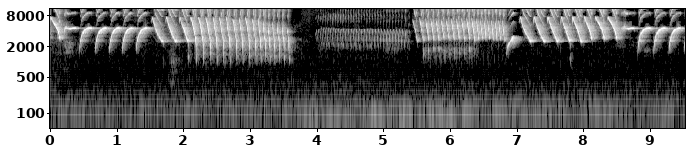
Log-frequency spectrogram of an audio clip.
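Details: Canary song meant to get young canaries singing. Repeated slurred whistles lead into a fast buzzing trill, then a pause of almost two seconds with only faint notes, after which trills and repeated swept notes resume.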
